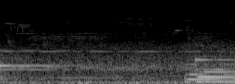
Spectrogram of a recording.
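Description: Soft background music of sustained, held chords, with a fuller, lower chord coming in near the end.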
